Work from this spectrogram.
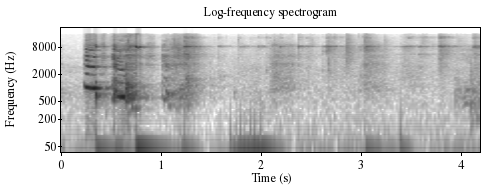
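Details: Upset by the garbage disposal, the dog Riley lets out a burst of thin high whimpers and whines, then quieter faint whining and soft rustling follow.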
